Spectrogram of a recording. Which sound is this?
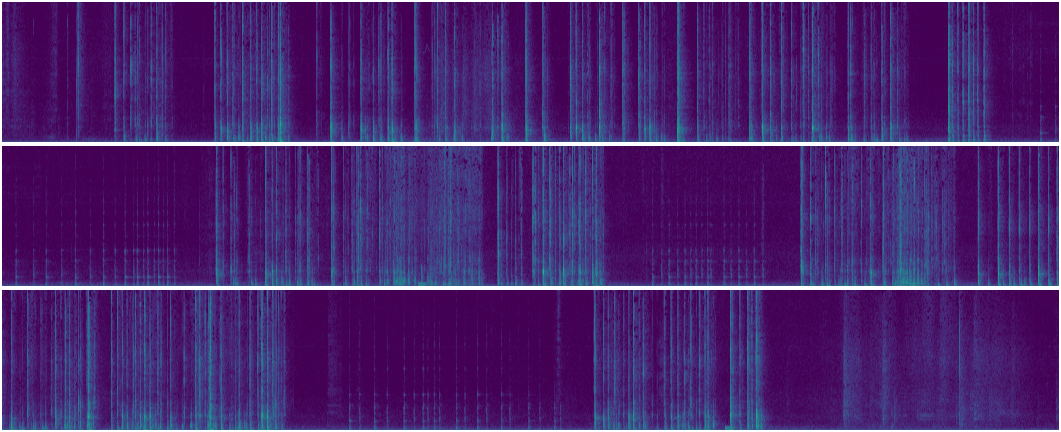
Macbook Keyboard
Macbook Pro Keyboard
computer, keys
